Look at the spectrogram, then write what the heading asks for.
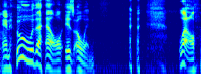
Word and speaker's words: Owyn: who the hell is owen well it's uh it's not own power it is not uh it's not owen hart skype point it is spelled o-w-y-n standing for only what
